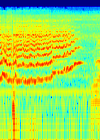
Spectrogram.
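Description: A person's voice holding one long wavering note that rises in pitch and breaks off shortly before the end, with a faint steady hum beneath.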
